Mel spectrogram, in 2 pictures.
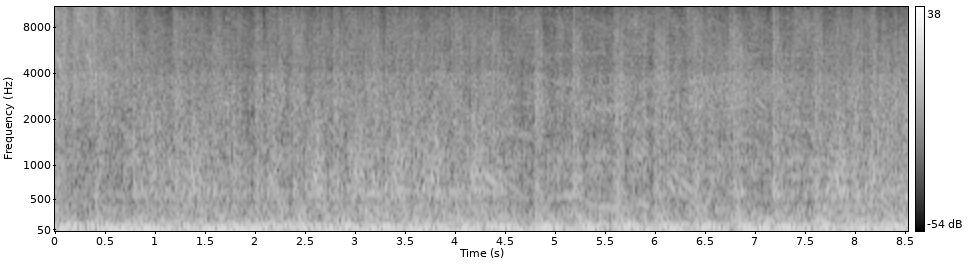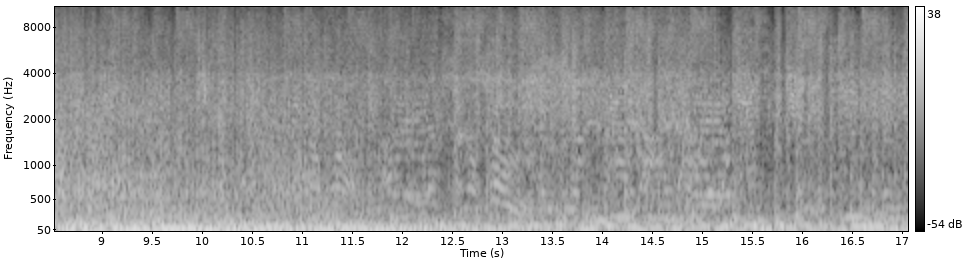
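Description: Weapon fire and explosions from the underwater combat game Aquanox roar continuously and loudly, dense booms and bursts layered together for the whole stretch with voices talking over the din.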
